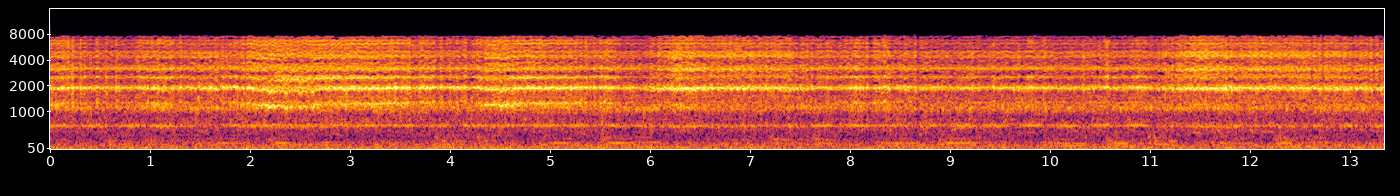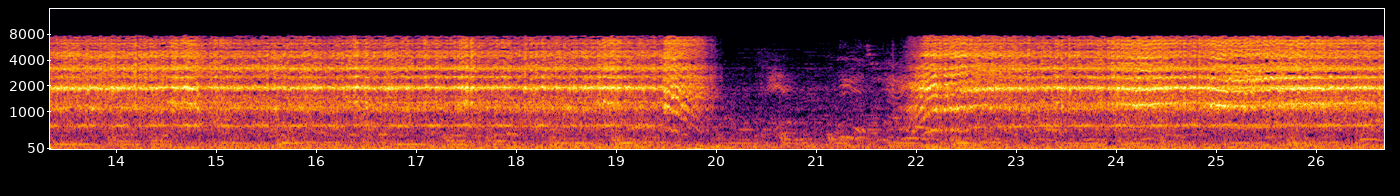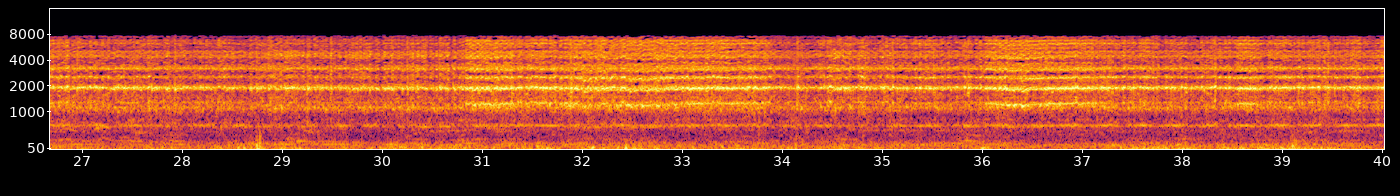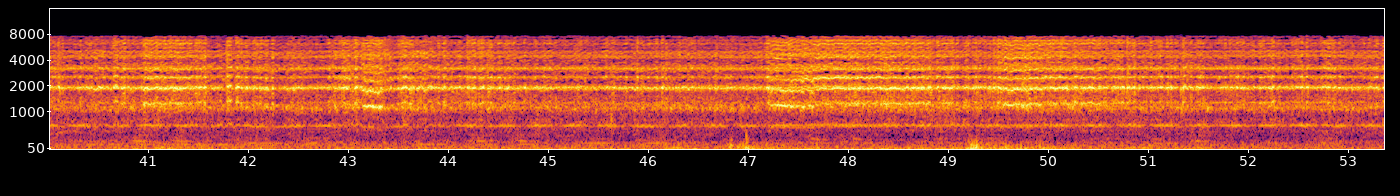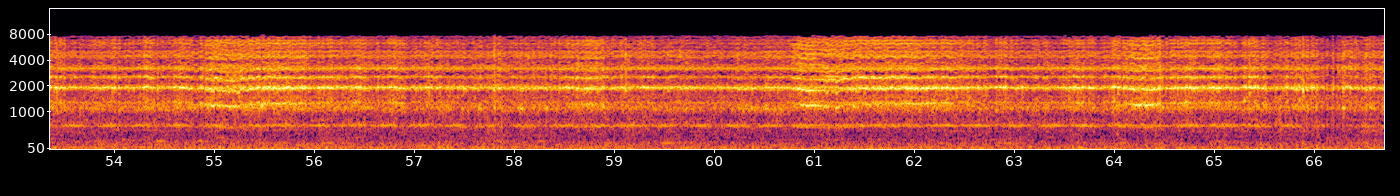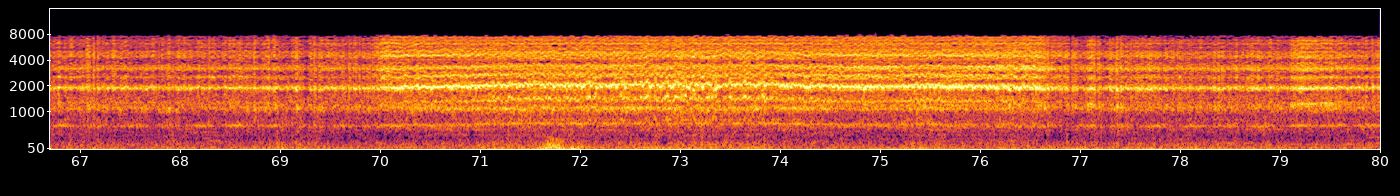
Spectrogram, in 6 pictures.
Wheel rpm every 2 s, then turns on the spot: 170, 170, 160, 170, 170, 170, 170, 170, 170, 130, 10, 140, 170, 170, 170, 170, 170, 170, 170, 170, 170, 160, 160, 170, 170, 170, 170, 160, 170, 170, 170, 170, 170, 170, 170, 160, 160, 170, 170, 170.
none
